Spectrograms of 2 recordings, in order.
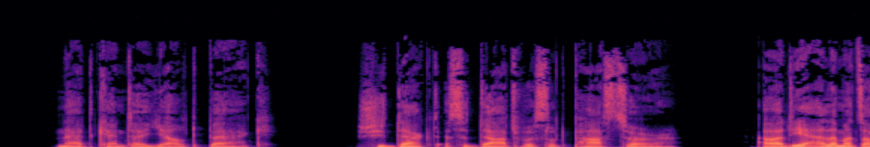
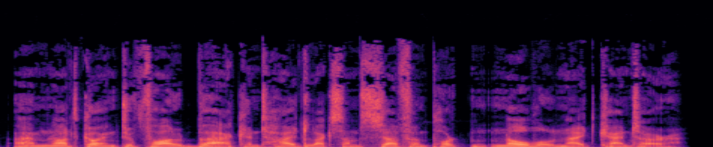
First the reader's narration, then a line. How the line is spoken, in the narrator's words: he snarled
